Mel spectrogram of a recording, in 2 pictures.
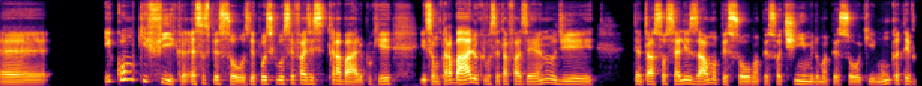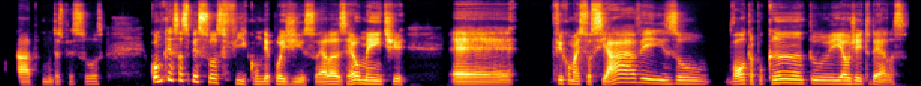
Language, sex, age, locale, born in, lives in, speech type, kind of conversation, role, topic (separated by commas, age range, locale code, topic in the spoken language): Portuguese, male, 25-29, pt-BR, Brazil, Spain, conversation, podcast, host, Como você pode ajudar alguém que parece estar se isolando?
